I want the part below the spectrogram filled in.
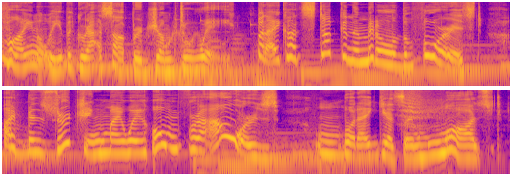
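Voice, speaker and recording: A young, whiny piglet from a children's cartoon fairy tale. The voice is high and swoops around a lot. It speaks slowly and hesitantly, like a small child. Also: female voice, fairly bright tone, full character voice. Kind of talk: animated fairy tale voice acting.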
